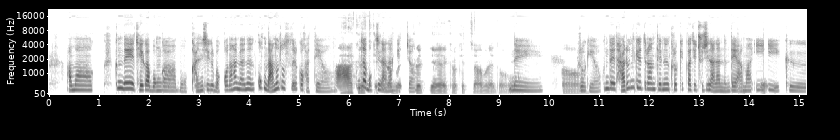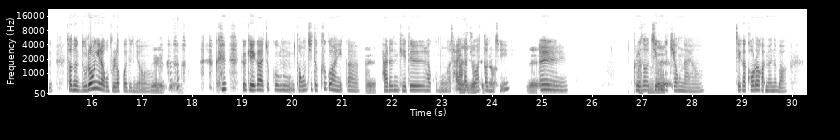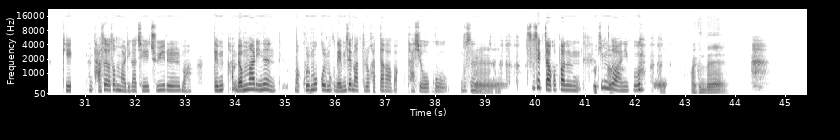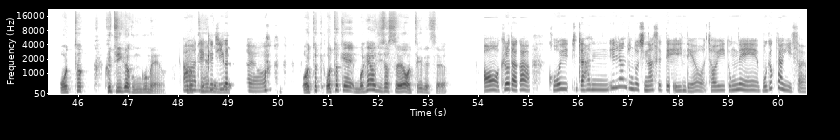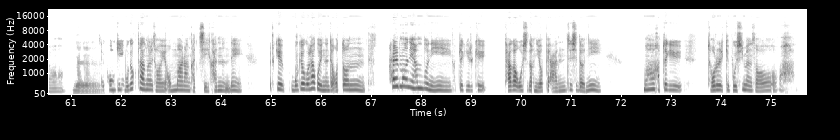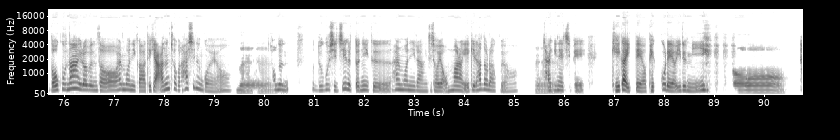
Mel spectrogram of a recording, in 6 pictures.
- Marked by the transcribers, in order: other background noise; laugh; tapping; laugh; sigh; laugh; laugh; teeth sucking; laugh
- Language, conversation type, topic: Korean, podcast, 어릴 때 가장 소중했던 기억은 무엇인가요?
